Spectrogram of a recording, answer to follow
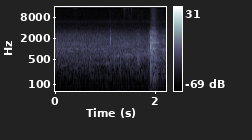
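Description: Steady background hiss of room noise with a faint click about a second in, and a short rustling burst near the end.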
